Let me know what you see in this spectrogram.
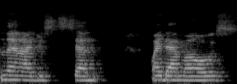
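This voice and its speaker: A woman speaks with a Norwegian accent. Her pitch is medium and her pace is moderate. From Norway. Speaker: pop singer. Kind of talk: casual interview. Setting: remote call from home.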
